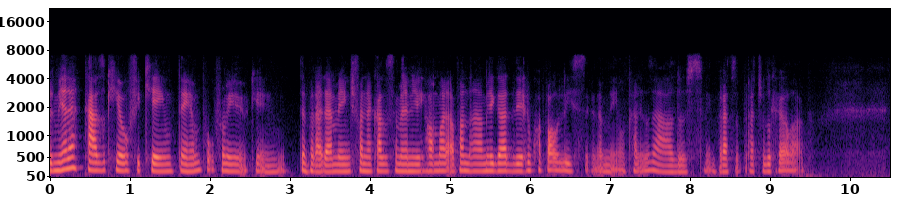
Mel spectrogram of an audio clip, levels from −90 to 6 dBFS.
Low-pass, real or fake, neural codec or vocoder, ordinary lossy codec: 7.2 kHz; fake; codec, 16 kHz in and 24 kHz out, 0.6 kbps, FocalCodec, streaming, 2048 codes; Opus, 24 kbps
